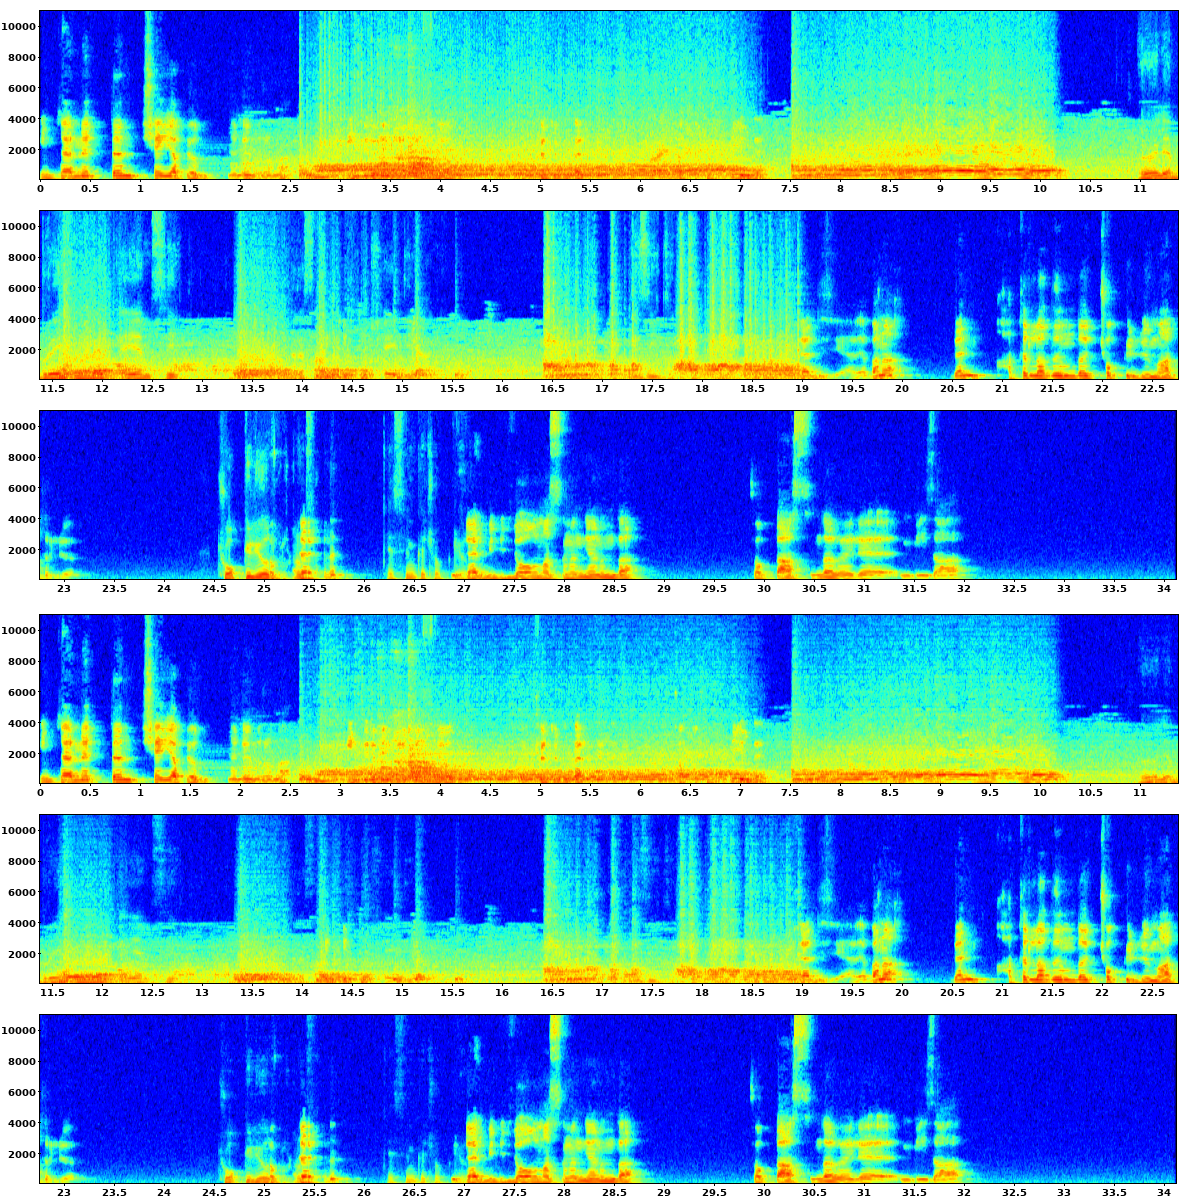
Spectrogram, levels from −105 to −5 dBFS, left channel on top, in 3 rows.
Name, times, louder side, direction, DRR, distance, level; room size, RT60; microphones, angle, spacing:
voice 1, 0.0-2.5 3.1-4.3 4.8-5.8 6.4-7.2 14.2-14.7 18.9-20.0 20.5-23.1 25.1-25.8 27.0-28.7 29.9-32.0, right 1 dB, 10° right, 0.5 m, -26 dB
sound 1, 1.5-1.6 1.9-2.7 3.1-5.7, left 1 dB, 10° left, 3.4 m, -28 dB
sound 2, 2.0-19.0, left 2 dB, 40° left, 1.2 m, -25 dB
voice 2, 6.1-6.5 8.5-9.2 11.0-12.8 13.7-14.5 14.8-15.5 17.3-17.8 24.6-25.7 26.2-27.1, left 5 dB, 65° left, 0.5 m, -29 dB
10.5 x 5.6 x 3.8 m
head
